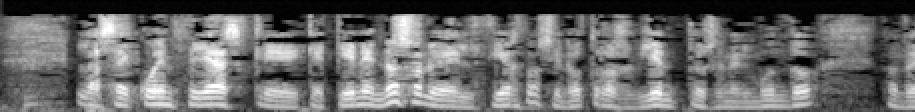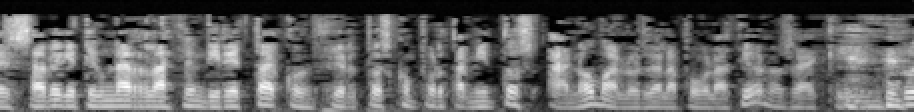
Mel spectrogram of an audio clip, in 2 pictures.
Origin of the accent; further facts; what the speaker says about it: León, Castile and León, Spain; Digo, no, porque yo soy de León y la verdad que a mí este clima no se puede decir que sea frío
